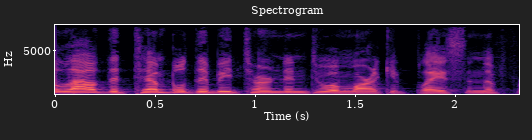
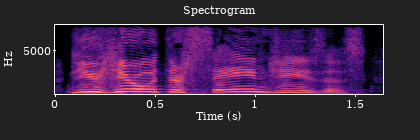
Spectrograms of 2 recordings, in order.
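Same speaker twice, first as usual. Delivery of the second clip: higher and louder, pressing him; pressing challenge; 7 semitones higher, 5 dB louder than usual. Retold or imitated. Priests pressing Jesus to answer, louder challenge. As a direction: push the question harder after a silence. Priests repeat after long pause.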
